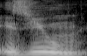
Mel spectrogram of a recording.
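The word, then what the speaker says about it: Izium: for me to say izum is the pronunciation um really harrowing site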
